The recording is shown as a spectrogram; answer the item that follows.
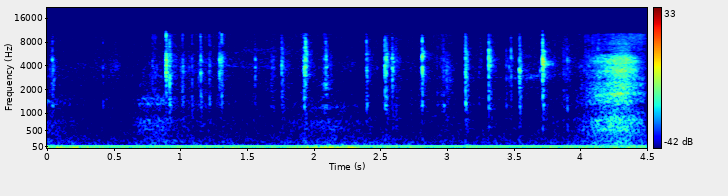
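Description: Someone types a username on a computer keyboard, a brisk irregular run of soft key taps close to the microphone in a quiet room with a low steady hum.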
